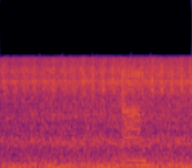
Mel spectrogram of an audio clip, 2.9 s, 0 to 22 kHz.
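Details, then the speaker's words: Ford 460 V8 at idle with new lifters, exhaust leak fixed: rough, uneven tick about three per second with misfire-like stumble; owner suspects bad cam, not exhaust, before cam replacement; valvetrain ticking. "you can hear that tick pretty good and I know it's not exhaust even though it sounds like it"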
